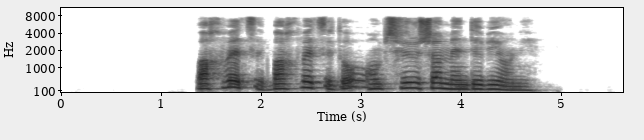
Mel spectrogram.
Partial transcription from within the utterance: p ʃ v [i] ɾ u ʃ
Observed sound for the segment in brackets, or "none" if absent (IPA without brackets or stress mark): i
